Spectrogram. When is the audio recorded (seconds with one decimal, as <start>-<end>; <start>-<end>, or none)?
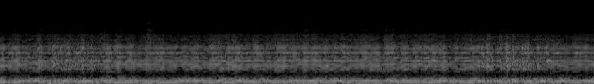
0.5-1.0; 4.8-5.5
